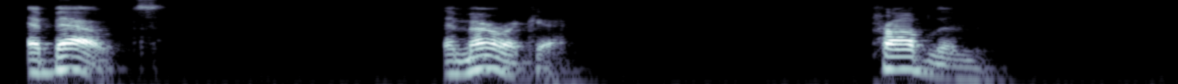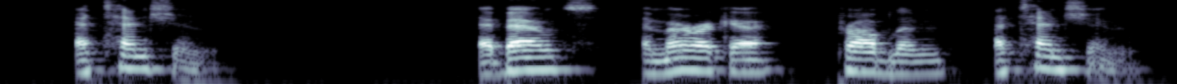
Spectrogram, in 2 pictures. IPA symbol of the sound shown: ə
